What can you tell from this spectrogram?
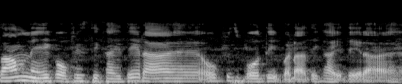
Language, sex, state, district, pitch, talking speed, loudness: Hindi, male, Haryana, Rohtak, 140 Hz, 225 wpm, -17 LUFS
